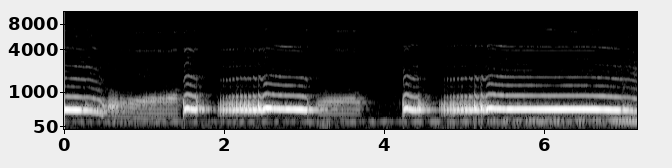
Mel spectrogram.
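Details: Cooing puter pelung dove for training doves: buzzy rolling notes swell into long smooth level coos, two phrases separated by a brief silence, with a faint low hum beneath.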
